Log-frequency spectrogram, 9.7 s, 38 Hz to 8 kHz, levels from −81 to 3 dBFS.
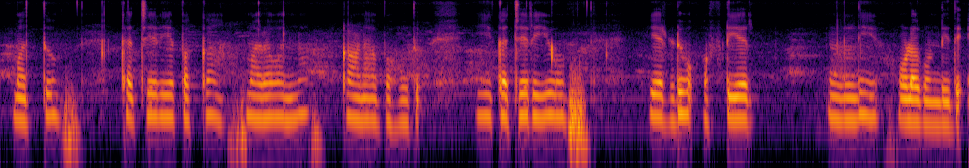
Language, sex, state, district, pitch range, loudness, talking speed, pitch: Kannada, female, Karnataka, Bangalore, 180-200 Hz, -21 LUFS, 70 wpm, 190 Hz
